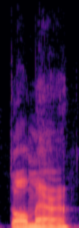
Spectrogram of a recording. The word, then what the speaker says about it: Dalmara: It's pronounced Mara. Dalmara, okay. Dalmara, yeah. Mara. I did it last time, and you did. I've been catching shit You really did. consistently catching shit for it. So I want to come out here and say, yes, it is Dalmara.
